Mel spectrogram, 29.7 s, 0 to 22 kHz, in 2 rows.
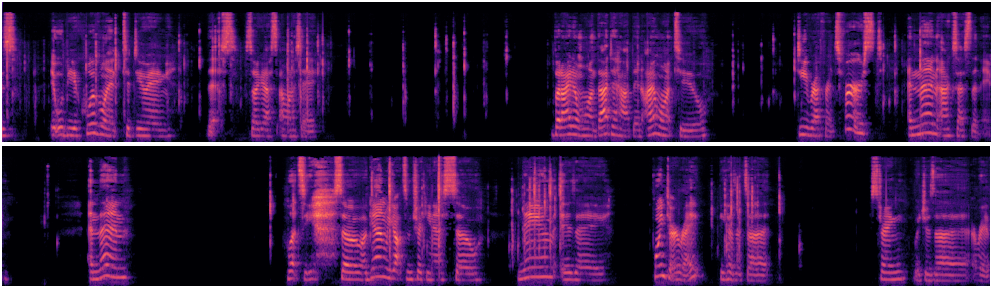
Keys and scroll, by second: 0.0-2.9 typing, 3.9-13.4 typing, 18.7 Escape, 19.1-23.6 typing, 24.8-26.8 typing.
